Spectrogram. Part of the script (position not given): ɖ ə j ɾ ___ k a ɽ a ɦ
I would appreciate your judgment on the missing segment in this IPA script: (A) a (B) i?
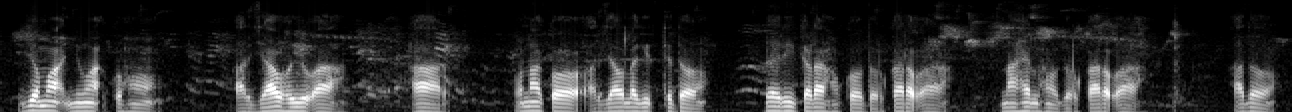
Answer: B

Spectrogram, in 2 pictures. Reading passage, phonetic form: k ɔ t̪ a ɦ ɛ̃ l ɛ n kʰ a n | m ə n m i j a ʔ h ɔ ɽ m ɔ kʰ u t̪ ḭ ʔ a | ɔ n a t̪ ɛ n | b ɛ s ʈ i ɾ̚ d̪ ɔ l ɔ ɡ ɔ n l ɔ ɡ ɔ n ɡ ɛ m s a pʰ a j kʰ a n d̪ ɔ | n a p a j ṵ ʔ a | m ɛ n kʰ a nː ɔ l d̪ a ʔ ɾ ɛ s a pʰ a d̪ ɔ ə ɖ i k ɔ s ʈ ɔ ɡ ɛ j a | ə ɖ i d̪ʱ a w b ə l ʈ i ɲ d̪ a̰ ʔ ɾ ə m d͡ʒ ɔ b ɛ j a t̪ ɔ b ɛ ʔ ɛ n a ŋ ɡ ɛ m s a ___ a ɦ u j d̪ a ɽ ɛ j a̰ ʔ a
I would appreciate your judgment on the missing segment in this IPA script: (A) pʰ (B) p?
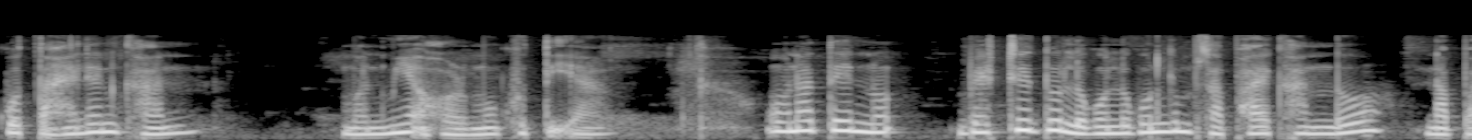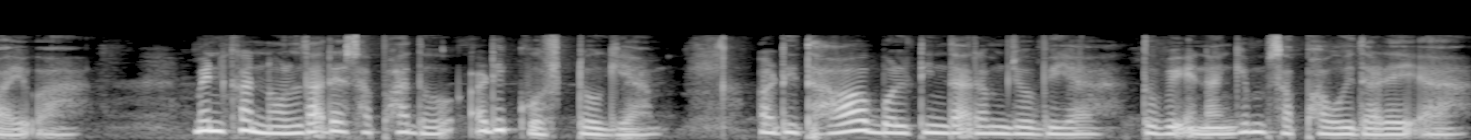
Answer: A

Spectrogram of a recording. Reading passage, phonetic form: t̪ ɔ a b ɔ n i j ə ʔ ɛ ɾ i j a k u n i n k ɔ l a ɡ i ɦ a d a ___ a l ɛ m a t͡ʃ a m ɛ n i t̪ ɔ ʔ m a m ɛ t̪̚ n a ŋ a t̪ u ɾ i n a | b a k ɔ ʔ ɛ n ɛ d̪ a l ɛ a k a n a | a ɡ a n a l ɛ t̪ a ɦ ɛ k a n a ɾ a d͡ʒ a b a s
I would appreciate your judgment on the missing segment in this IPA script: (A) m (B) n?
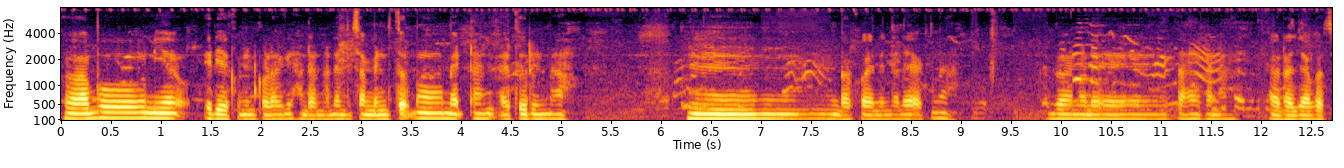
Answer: B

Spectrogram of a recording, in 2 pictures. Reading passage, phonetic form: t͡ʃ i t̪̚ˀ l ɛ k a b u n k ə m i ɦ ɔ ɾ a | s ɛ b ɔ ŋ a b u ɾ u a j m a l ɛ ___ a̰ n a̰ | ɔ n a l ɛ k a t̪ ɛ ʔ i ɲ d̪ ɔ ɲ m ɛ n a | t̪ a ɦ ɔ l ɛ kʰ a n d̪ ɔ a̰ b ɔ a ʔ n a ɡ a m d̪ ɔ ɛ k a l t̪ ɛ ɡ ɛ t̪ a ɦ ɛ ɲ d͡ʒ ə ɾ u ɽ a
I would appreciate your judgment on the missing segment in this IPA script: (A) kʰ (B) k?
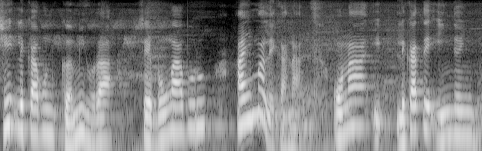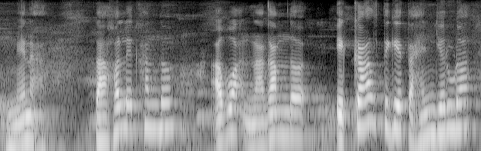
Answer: B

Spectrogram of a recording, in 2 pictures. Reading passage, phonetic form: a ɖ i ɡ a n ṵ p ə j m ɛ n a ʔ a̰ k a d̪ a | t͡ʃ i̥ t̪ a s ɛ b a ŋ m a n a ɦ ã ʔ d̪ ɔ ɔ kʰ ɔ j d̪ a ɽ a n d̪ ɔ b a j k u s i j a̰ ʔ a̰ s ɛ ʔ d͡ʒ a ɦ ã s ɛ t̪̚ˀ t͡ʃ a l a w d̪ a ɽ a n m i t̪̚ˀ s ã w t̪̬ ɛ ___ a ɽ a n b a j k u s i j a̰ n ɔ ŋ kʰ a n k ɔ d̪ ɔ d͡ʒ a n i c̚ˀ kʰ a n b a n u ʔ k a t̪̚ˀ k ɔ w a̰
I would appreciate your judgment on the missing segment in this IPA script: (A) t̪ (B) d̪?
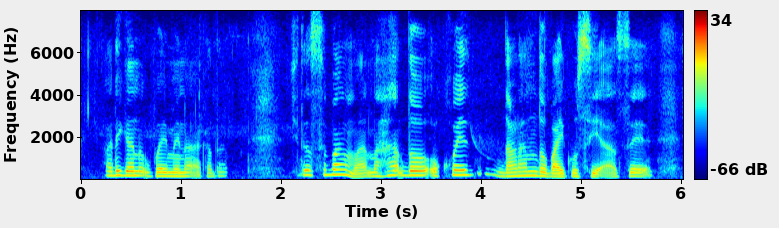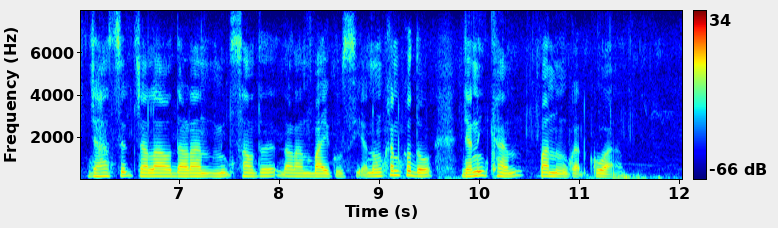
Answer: B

